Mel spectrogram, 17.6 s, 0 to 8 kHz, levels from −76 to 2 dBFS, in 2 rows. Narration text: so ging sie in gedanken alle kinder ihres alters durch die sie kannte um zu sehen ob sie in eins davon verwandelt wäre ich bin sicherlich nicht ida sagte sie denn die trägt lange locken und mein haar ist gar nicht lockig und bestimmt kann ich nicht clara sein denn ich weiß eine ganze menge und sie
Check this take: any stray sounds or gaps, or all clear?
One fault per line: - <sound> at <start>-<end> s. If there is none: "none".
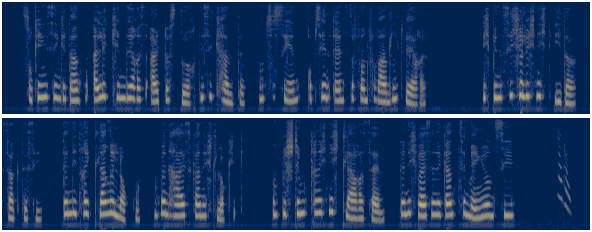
- chirp at 17.2-17.4 s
